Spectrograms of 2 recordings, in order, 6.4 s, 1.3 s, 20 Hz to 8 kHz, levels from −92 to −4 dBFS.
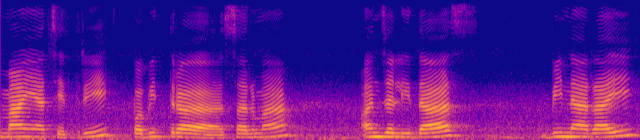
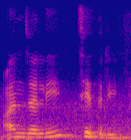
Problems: background sounds at intervals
